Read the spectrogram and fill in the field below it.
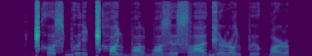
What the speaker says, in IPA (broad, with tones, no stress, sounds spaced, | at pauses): ǁʰ ɤ˧˥˧ s b ɯ˧˥˧ ɾ i˧˩ ǁʰ ɒ˥˧ ʎ b ɒ˩ lˠ b ɒ˩ z ɨ˧˥˧ s lˠ a˨˦ ɪ̯ ɡ i˧˩ ʊ̯ ɭ ɔ˧˩ ʎ p ɨ˧˥˧ ʊ̯ ɡ͡b ɒ˨˦ ɭ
